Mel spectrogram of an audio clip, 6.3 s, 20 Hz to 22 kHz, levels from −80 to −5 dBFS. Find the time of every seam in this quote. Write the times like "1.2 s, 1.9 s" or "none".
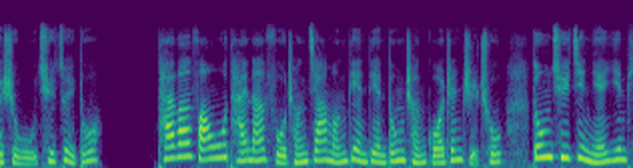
none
